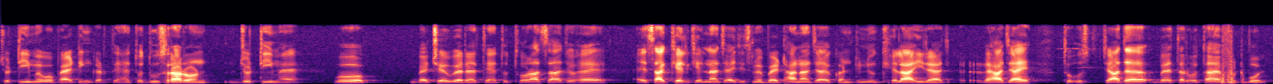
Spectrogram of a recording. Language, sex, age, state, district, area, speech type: Urdu, male, 18-30, Bihar, Saharsa, rural, spontaneous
